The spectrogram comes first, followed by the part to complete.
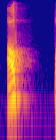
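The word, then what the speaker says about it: الطَّامَّة: Cara membacanya adalah at-tammatu. At-to. Alif lamnya tidak dibaca.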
